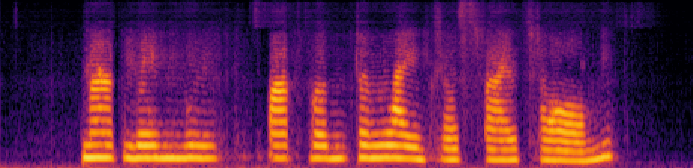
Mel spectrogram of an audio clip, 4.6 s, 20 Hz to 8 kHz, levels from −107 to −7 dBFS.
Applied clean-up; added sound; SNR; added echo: neural mask model DeepFilterNet 3.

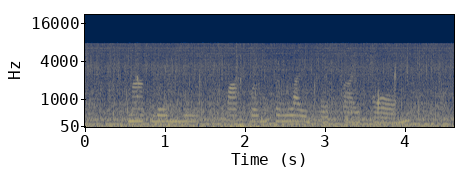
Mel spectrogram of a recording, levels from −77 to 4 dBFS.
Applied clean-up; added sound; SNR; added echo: none; Boiling; -3 dB; none.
